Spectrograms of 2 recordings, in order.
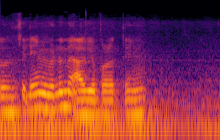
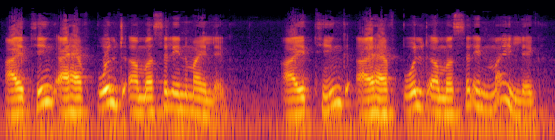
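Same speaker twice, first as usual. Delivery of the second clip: slow, clear model sentence for learners; careful classroom dictation pace; slow teaching model; much slower than usual. Shown as a demonstration. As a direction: say it slowly so students can repeat. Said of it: "तो आप इसको कैसे कहेंगे?".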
